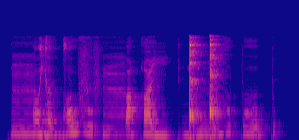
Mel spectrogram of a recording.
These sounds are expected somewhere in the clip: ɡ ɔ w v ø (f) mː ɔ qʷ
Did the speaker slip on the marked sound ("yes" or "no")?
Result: no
